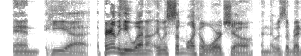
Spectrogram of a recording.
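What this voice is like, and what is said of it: Usual voice. Nothing is said of it.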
